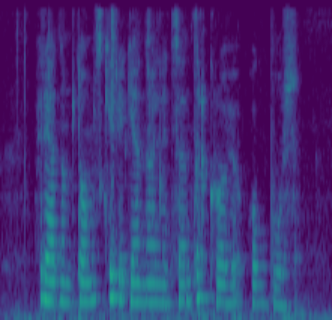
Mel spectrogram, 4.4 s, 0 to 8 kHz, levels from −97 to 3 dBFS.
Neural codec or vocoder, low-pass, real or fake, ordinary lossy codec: none; 7.2 kHz; real; MP3, 64 kbps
